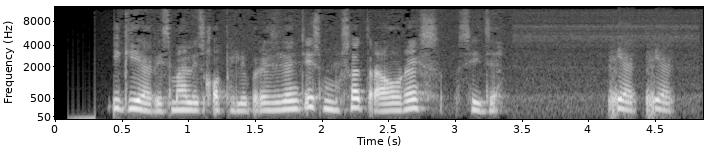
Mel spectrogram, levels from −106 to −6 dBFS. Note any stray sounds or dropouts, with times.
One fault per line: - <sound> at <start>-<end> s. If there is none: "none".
- laugh at 4.1-4.7 s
